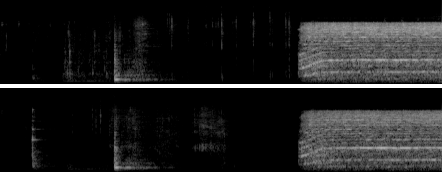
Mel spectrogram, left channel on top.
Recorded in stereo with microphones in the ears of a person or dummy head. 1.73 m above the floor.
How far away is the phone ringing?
No phone ringing in this recording.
